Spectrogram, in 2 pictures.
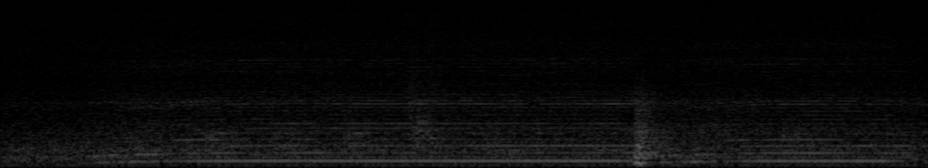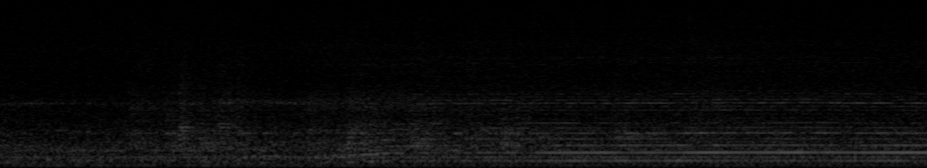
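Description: A man hums a low, steady drone close by.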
